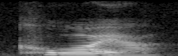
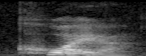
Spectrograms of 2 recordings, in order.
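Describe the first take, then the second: No difference in how they are said.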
